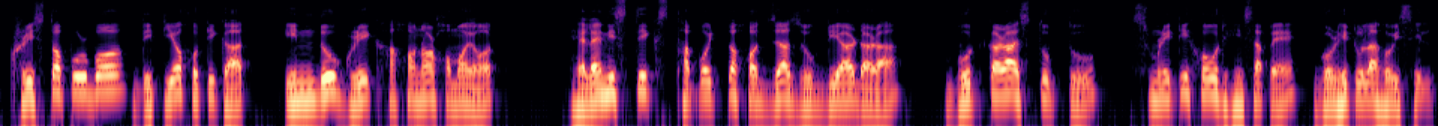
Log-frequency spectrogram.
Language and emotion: Assamese, neutral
